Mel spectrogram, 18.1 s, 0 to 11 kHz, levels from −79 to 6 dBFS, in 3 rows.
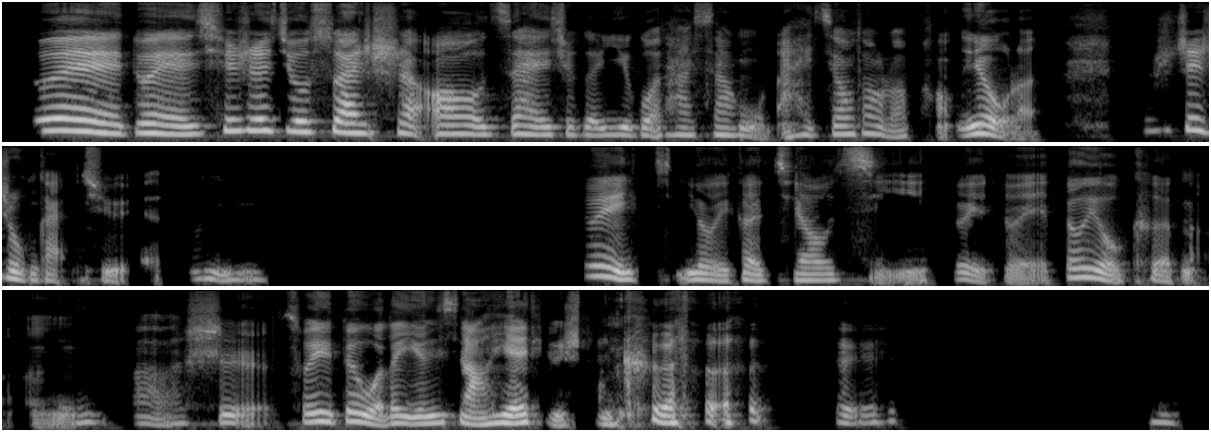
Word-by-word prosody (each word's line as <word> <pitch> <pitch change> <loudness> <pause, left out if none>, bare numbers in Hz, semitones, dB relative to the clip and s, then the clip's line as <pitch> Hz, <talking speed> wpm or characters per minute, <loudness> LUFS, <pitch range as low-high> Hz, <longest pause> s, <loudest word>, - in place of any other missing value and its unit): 对 265 -5 +8
对， 200 -2 +4
其 270 +7 0
实 275 0 +4
就 260 -2 +2
算 245 -3 +4
是， 220 0 -1
哦， 205 -1 +1
在 185 0 -1
这 180 0 -6
个 175 -1 -4
异 180 +1 -2
国 170 -1 -3
他 180 0 -5
乡， 175 -1 -5
我 - - -9
们 125 - -8
还 175 - -6
交 195 +4 -4
到 205 -3 -5
了 140 -1 -9
朋 - - -13
友 210 - +4
了， - - -10 0.5
就 - - -18
是 285 - -15
这 290 0 +2
种 170 -7 -1
感 145 - -7
觉， - - -6 0.3
嗯。 160 -1 -8 1.6
对， 225 -9 +3
集 - - -14
有 160 -1 +1
一 - - -3
个 150 0 -3
交 145 0 -3
集， 150 +1 -6
对 - - -5
对， - - -9
都 215 0 -1
有 195 - +1
可 - - -8
能。 - - -10 0.6
啊， 160 -1 -11
是， 175 0 -4
所 200 - -2
以 215 - +5
对 215 - 0
我 175 -6 +4
的 170 - 0
影 165 +1 +3
响 160 -3 +2
也 180 0 +8
挺 190 -1 -5
深 145 - -6
刻 180 +4 +2
的， 185 +5 -4 0.3
对。 180 +3 -9 1.3
嗯。 185 -3 -11
185 Hz, 200 characters per minute, -21 LUFS, 165-215 Hz, 1.6 s, 对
